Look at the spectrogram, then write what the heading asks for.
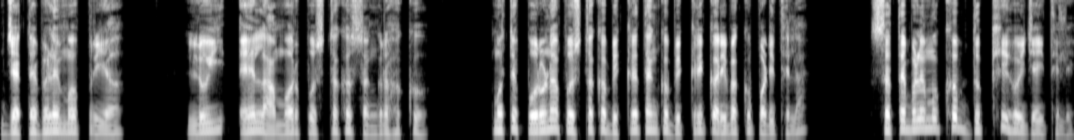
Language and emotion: Odia, sad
